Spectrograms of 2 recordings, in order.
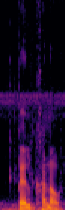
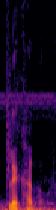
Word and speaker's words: Plekhanov: প্লেখানব Pelkhanov, nahi, Plekhanov. First you correct your pronunciation, then speak.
